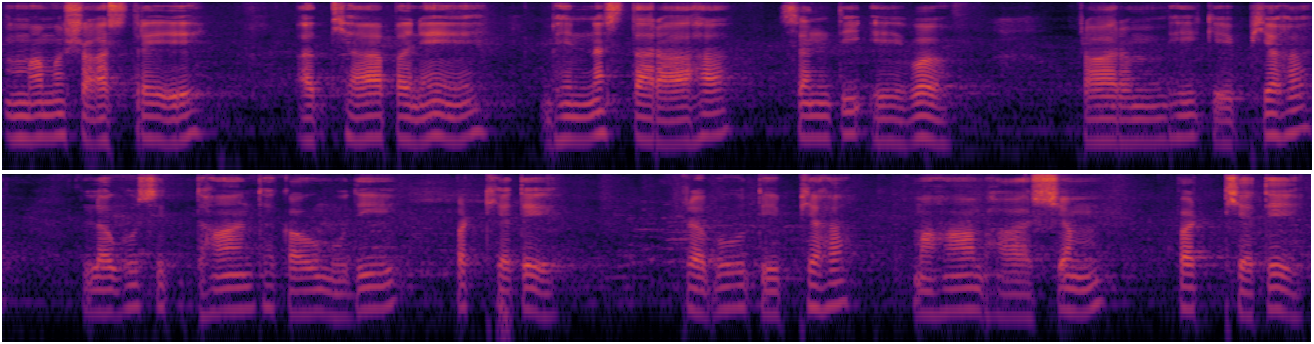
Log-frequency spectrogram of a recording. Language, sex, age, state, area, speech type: Sanskrit, male, 18-30, Uttar Pradesh, rural, spontaneous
